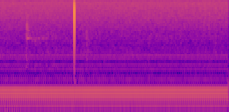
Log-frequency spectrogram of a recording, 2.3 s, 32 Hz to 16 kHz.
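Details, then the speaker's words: CatMate/PetMate 33501 pet fountain mains AC water pump after cleaning hard-water scale that had stopped the motor spinning: steady, even low hum with one brief click; it runs normally. "even just that slight cleaning feels like it's made quite different so let's just connect it up and see if it there we go"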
